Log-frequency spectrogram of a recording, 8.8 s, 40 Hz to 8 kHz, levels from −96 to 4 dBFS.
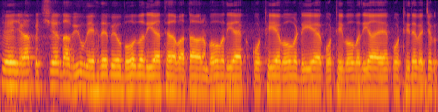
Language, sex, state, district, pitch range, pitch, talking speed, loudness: Punjabi, male, Punjab, Kapurthala, 105-120 Hz, 110 Hz, 220 wpm, -15 LUFS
